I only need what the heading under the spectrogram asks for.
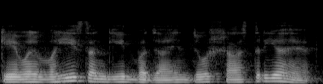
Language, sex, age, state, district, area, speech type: Hindi, male, 60+, Rajasthan, Jaipur, urban, read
